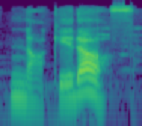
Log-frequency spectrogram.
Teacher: because of the American accent, the T from it also changes to a D sound.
